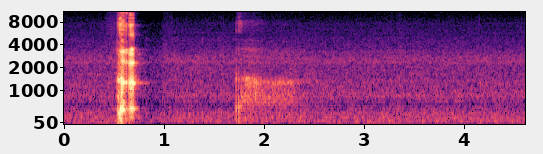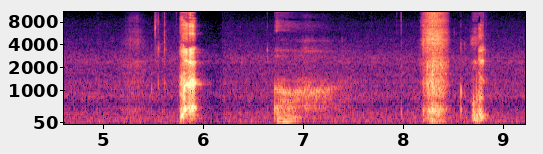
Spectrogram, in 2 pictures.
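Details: Drunk hiccups: abrupt sharp hiccups, about four over nine seconds, with faint voice-like sounds between them.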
